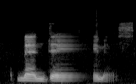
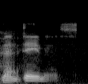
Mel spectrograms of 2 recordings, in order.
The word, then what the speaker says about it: mandamus: get down is uh is the pronunciation of mandanis so it's mandamus which is which is actually a latin word which means uh we command as the mus ending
